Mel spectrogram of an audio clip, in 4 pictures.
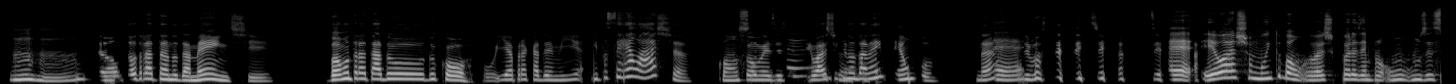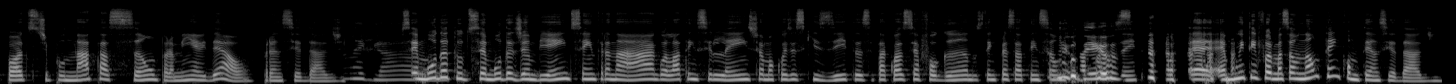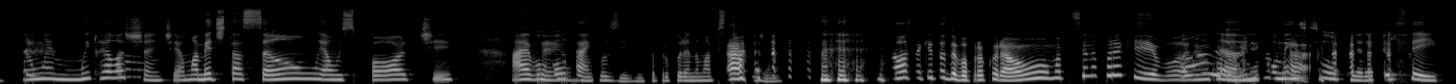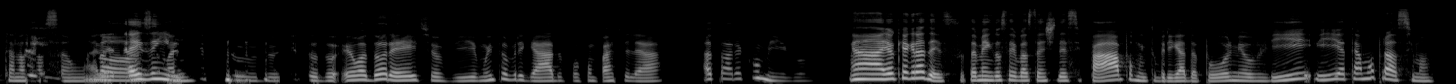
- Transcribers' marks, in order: unintelligible speech; laugh; laugh; other noise; laugh
- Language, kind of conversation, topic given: Portuguese, podcast, O que você costuma fazer para aliviar a ansiedade no dia a dia?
